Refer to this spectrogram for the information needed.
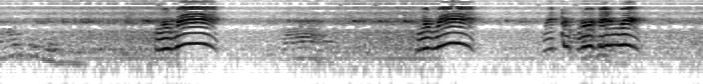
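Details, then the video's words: Pet parrot that talks, recorded on an iPhone. It gives arched, nasal, voice-like syllables: one strong note, a softer one, another strong note, then a rapid stuttering burst of several short syllables at the end. "बोलने वाला तोता मिठू मिठू"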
